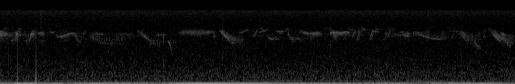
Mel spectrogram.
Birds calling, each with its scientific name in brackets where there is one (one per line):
Eurasian Skylark (Alauda arvensis)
